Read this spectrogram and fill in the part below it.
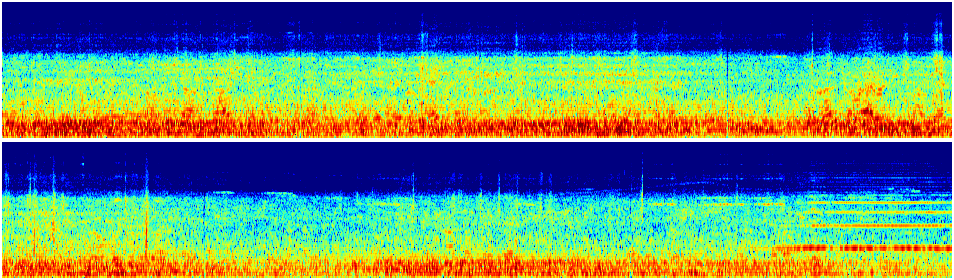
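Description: Train wheels clack steadily over rail joints.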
